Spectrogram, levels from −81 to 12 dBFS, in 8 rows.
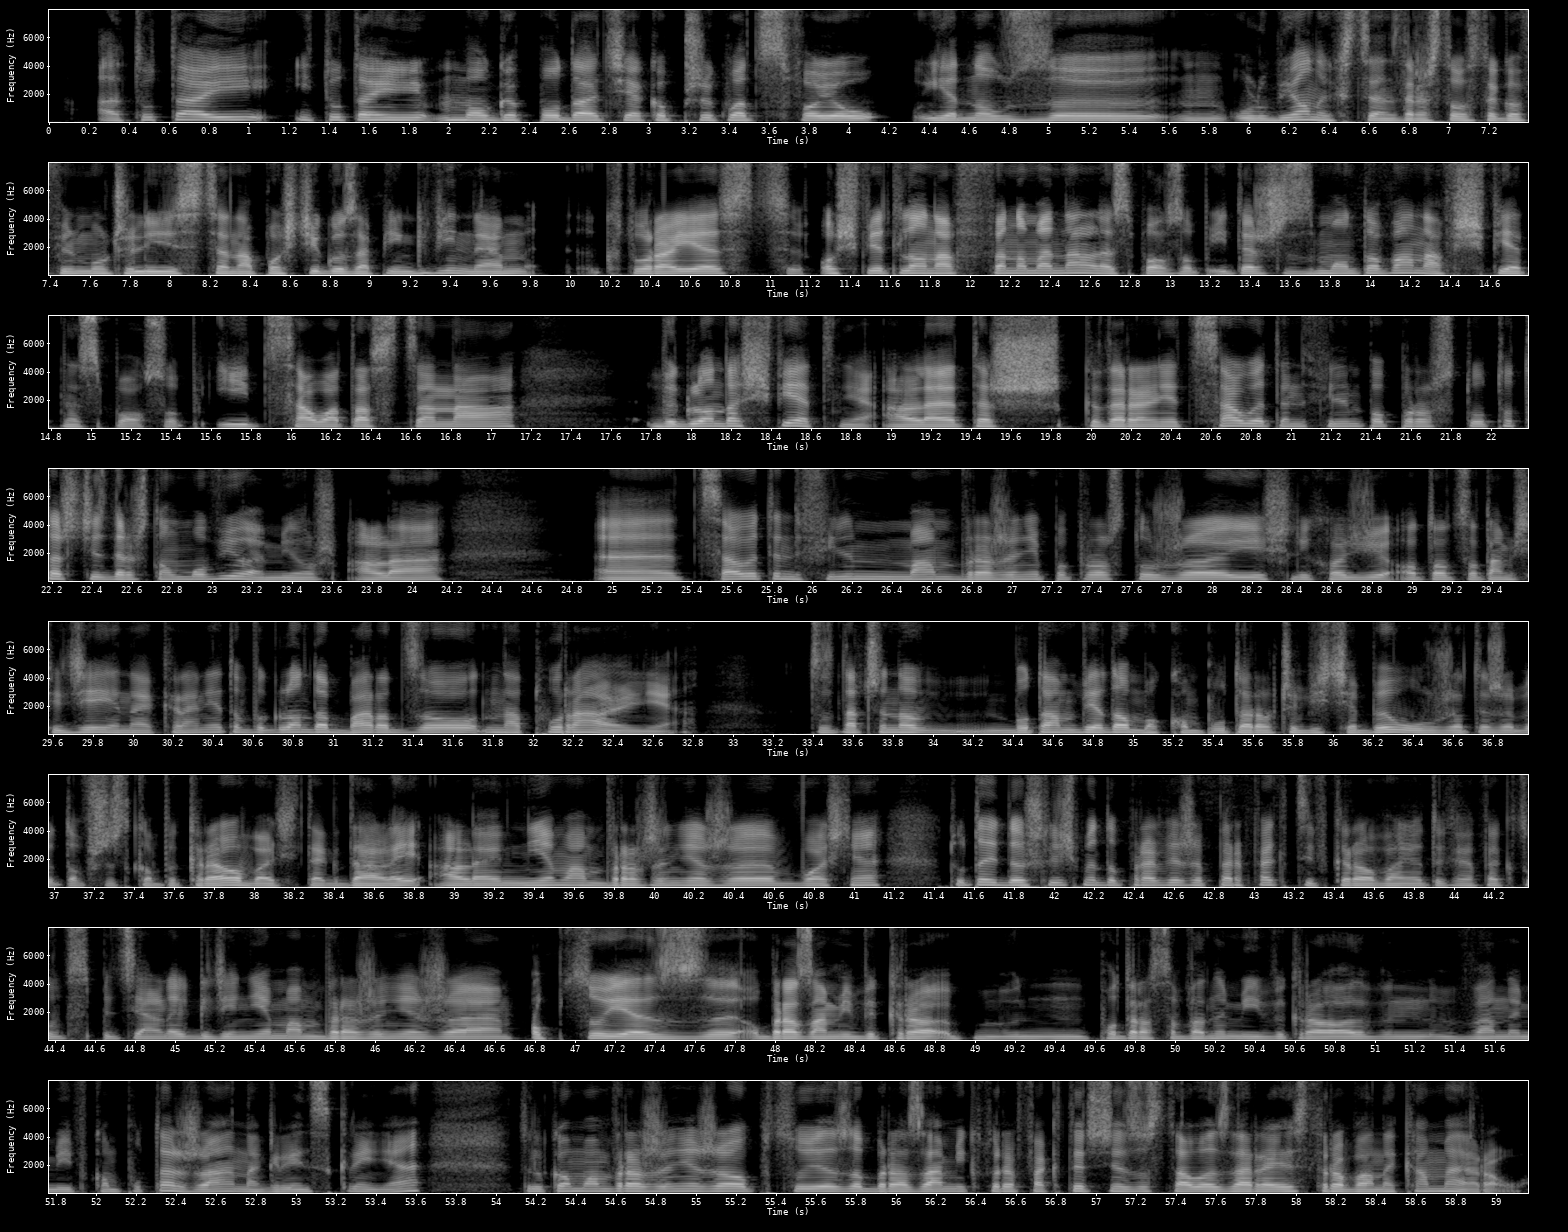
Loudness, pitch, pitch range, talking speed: -21 LUFS, 150 Hz, 145-165 Hz, 140 wpm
